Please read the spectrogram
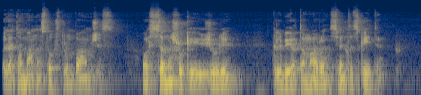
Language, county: Lithuanian, Vilnius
